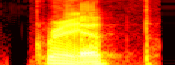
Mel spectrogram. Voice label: "grip", American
